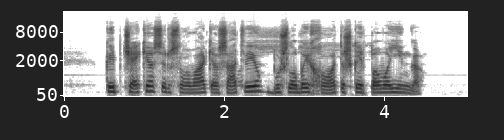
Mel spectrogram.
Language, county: Lithuanian, Kaunas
